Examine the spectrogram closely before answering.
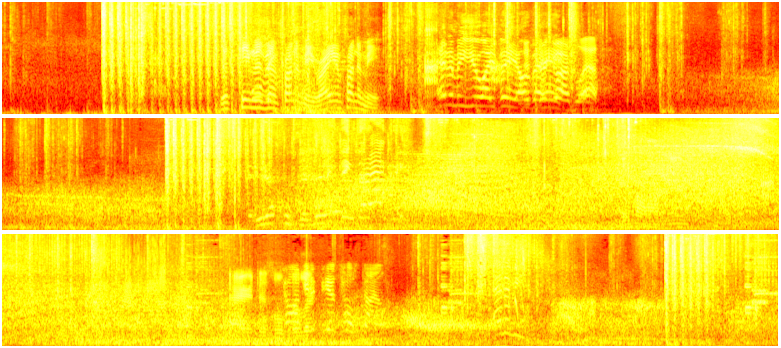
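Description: A rifle fires loud bursts of gunshots.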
